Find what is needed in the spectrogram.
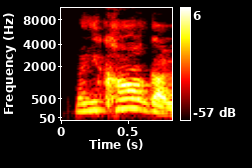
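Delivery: high, loud protest; shouting. A narrator's reading. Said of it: "he shouted".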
